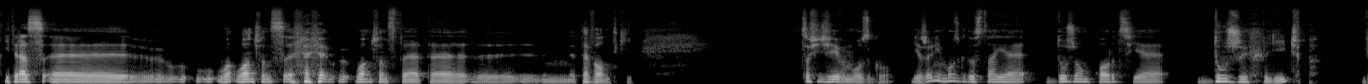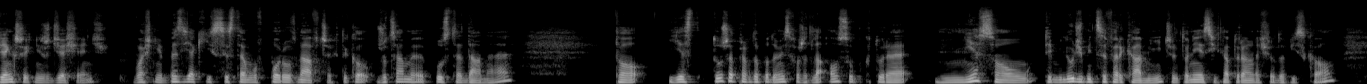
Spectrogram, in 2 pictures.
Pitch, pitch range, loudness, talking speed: 110 Hz, 100-125 Hz, -28 LUFS, 115 wpm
